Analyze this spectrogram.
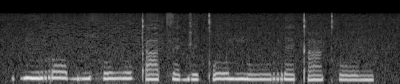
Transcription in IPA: ɓ ĩ˨ r ɔ˦˨ b i˨ h o˦ v o˦ kʼ a˨ t͡s ɛ˨ ɡ e˨ kʼ oː˦ m n uː˨˦ r ɛ˦ kʼ ã˦ kʰ o˦ ŋ

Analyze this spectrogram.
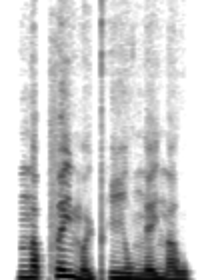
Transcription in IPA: n̪ ɐ˧ p̚ f e˥ j m ɵ˨˥ ɥ pʰ iː˧ w n̪ e˨˧ j n̪ ɐ˨ w

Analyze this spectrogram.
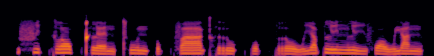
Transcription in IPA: f i˥˩ t̚ k l ɔː˥˩ p̚ kʰ l ɛː˨˩ n tʰ u˨˩ n ʔ o˨˩ k̚ f aː˧ kʰ r u˨˩ ʔ p o˨˩ k̚ p r oː˨˩ w i˦˥ a̯ p l i˧ n l iː˩˦ f ɔː˩˦ w j a˧ n

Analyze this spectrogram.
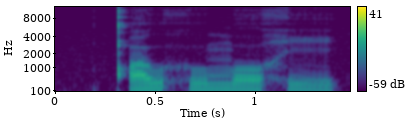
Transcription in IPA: qʼ u h u m o h i

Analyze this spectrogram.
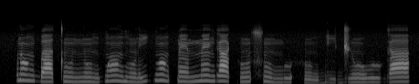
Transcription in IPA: ɾ ɔ̃˧ ɡ͡b a˨ t ũ˨ n ũ˨ ɡ͡b ɔ̃˧ ɡ ũ˨ ɾ i˨˦ ɡ ɔ̃˦˨ k͡p ɛ̃˧ m ɛ̃˦ ɡ a˦˨ k ũ˨˦ s ũ˦˨ m u˧ h ũ˨ ɡ͡b i˨ d͡ʒ ũ˧ w u˧ ɡ a˦

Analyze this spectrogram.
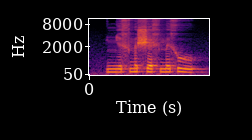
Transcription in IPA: ɲ e x n ə ʃ ɛ x n̪ e x u

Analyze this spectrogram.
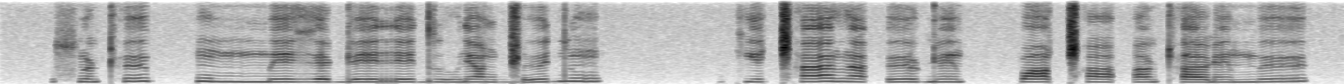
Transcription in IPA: sʷ ɑ̃ ʈʰ ø pː ũ mː e ɣ ɛ ɖ e r e d l ṳ ɾʲ ɑ̃ ɡ͡ǁ ø d ũ | kʲ e ǁʰ ã ð ã ʔ ø ɖ ẽ pː ɑ ǁʰ ɑ̃ ʔ ɑ̃ ʈʰ a ɽ ẽ m ø

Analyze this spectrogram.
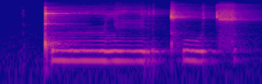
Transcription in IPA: ǃ ʉː l iː r tʰ u t͡s

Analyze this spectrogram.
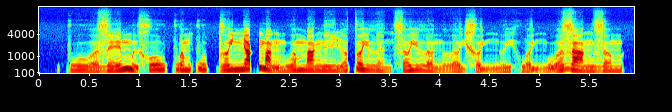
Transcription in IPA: k w u˧˩ ə̯ z e˨˦ m ɨ̰˧˨ x o˧ w k w ə˨˦ m k w u˨˩ p̚ ɣ ə˧ j ɲ a˦˥ k̚ m a̰˧˨ ŋ m u˧ ə̯ m a˧ ŋ ɣ ḭ˧˥ ə̯ t̪ ə˧ j l ɛ̤˨˩ ŋ s ə˧ j l ə˧˩ n l ə˧˩ j x ə̰˧˨ j ŋ ɨ˨˦ j h w ə̰˧˨ j ŋ ṵ˧˥ ə̯ z a˧ ŋ z ə˧ m

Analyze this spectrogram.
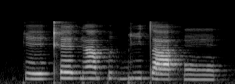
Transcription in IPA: k eː˨ kʰ ɛ˦ ɡ ã˦ p ɪ˦ ɡ͡b i˦ t a˨ h ũ˨

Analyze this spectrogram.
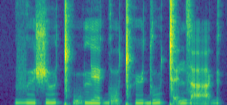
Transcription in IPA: v ɨ˨˩˦ ʃ ɯ˩˧˩ ǀʰ ṵ˦˨ lʲ ɛ˨˩˦ ɡ o̰˨˦ ǀʰ ʉ˩˧˩ d u˧˥˧ ǀ ɛ̰˨˩˦ n z a̰˨˩˦ ɡ

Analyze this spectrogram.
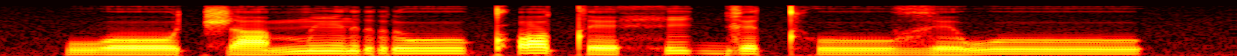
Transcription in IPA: w oː˨ t͡ʃ a˨ m ĩ˦ r uː˦ kʼ ɔ˦ t e˨ h i˦ ɡ ɪ˦ tʰ uː˨ ɣ ɪ˨ w uː˦

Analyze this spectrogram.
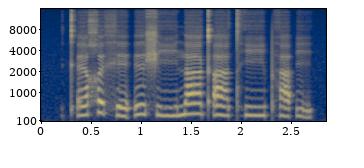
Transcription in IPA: kʼ ɛ χ ɪ x e ʔ ɪː ʃ iː n aː kʼ aː tʰ iː pʰ a ʔ i

